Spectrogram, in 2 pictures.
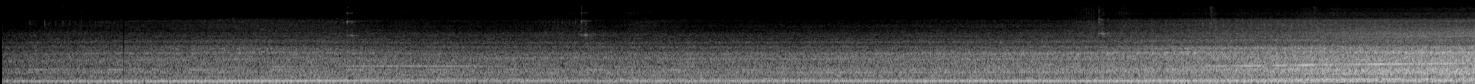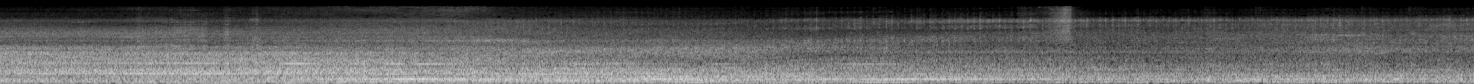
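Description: Diesel locomotive hauling a passenger train, approaching and passing close by. The engine drone grows louder to a peak about two-thirds of the way through, then gives way to the rolling noise of the coaches.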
